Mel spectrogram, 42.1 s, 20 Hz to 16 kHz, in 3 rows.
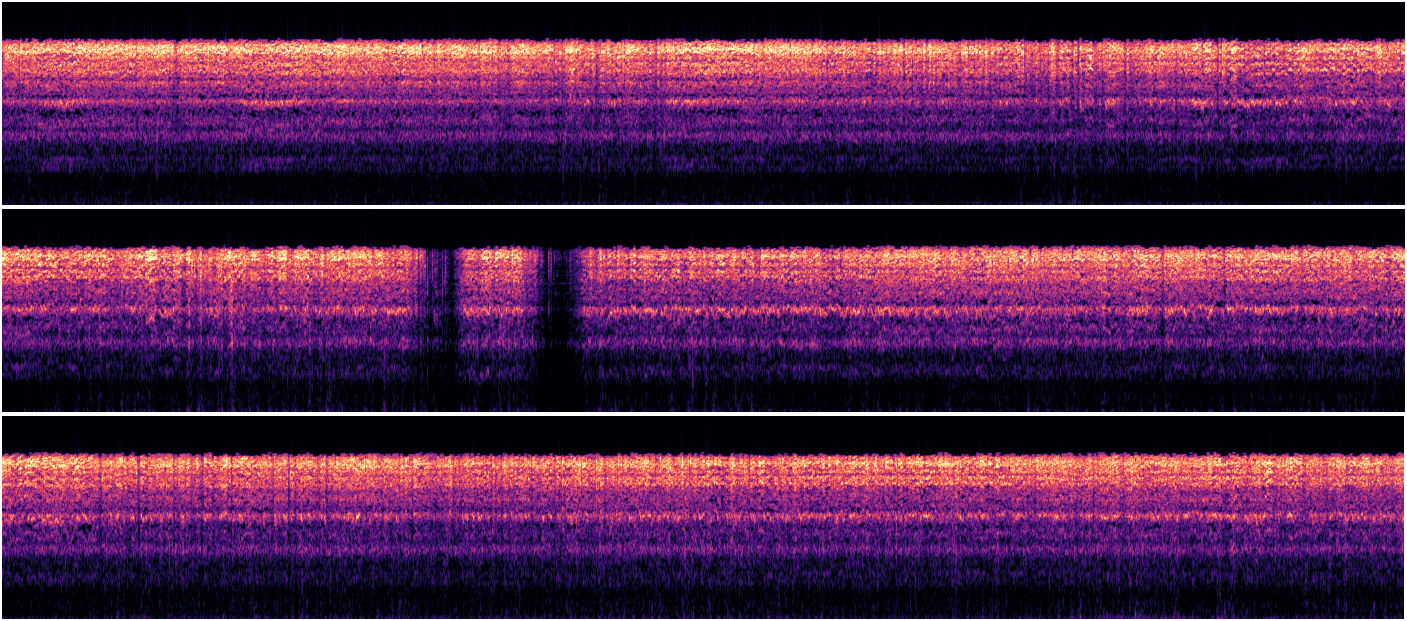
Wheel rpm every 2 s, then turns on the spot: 230, 230, 230, 230, 230, 230, 230, 230, 200, 130, 180, 210, 220, 220, 230, 230, 230, 220, 220, 230, 230.
none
